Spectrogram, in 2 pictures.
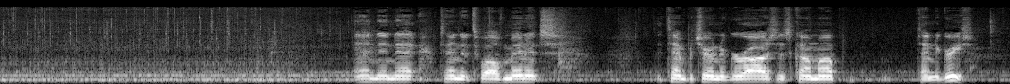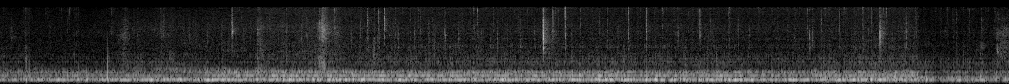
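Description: Burning wood crackles softly.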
